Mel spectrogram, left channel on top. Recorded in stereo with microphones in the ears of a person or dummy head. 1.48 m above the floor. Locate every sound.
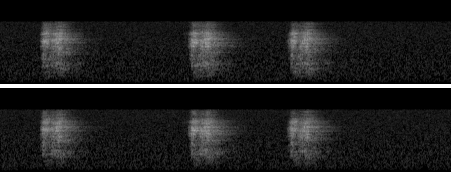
0.4 s a camera shutter: 10° right (ahead or behind), 4.5 m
